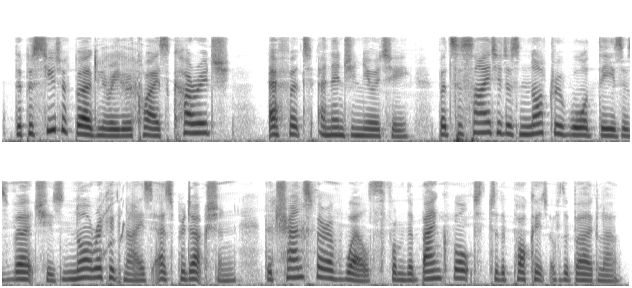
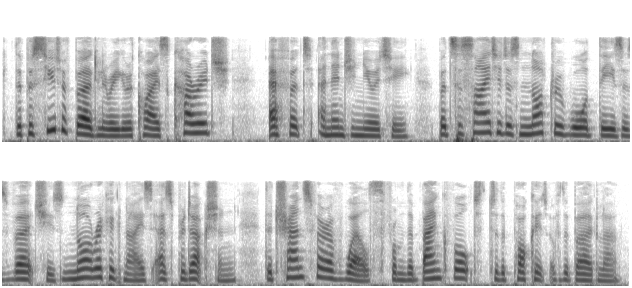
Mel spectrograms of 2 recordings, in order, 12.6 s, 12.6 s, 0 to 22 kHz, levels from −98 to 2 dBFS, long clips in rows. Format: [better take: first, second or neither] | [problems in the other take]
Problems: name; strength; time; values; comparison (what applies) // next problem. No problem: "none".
second | noise reduction (neural mask model Resemble Enhance denoiser)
